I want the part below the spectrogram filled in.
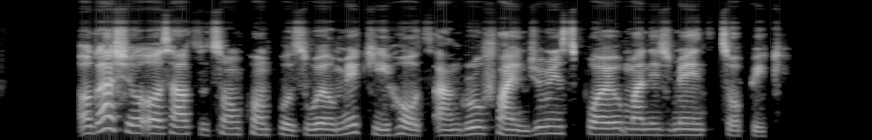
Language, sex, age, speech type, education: Nigerian Pidgin, female, 30-45, spontaneous, tertiary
